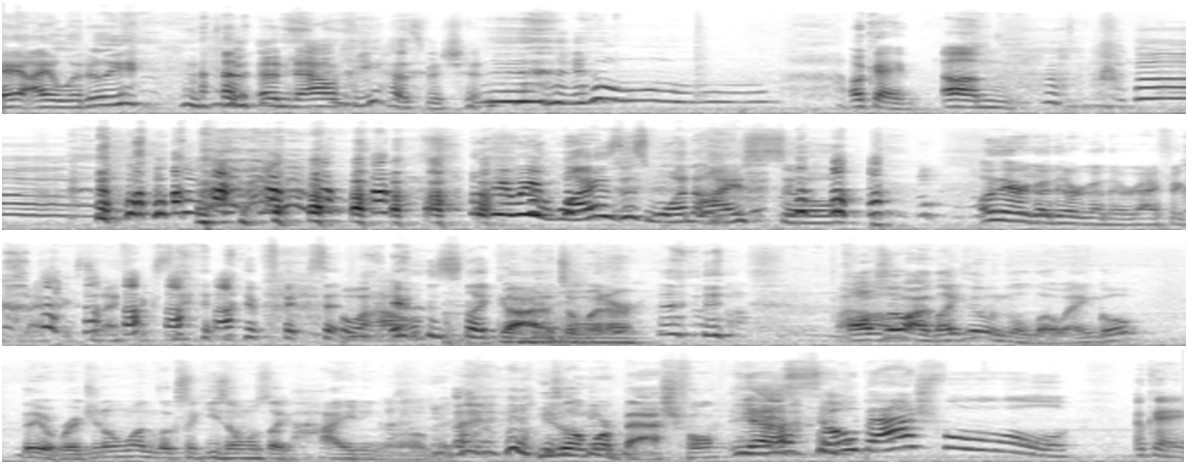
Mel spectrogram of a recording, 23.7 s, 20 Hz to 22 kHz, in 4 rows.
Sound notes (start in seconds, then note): 7.5 everyone laughs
